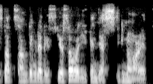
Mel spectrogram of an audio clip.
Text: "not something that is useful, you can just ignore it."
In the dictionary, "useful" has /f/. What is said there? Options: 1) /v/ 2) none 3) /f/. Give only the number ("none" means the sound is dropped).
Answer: 2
